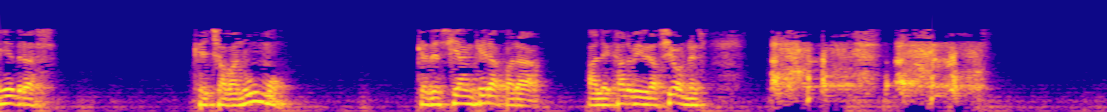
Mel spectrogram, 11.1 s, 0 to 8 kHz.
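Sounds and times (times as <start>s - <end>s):
speech: 0.0s - 0.6s, 1.9s - 3.0s, 4.2s - 7.8s, 8.8s - 9.4s
person coughing from smoke of burning stones: 7.7s - 10.0s.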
